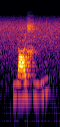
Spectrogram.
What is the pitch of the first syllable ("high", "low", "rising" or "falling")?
rising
